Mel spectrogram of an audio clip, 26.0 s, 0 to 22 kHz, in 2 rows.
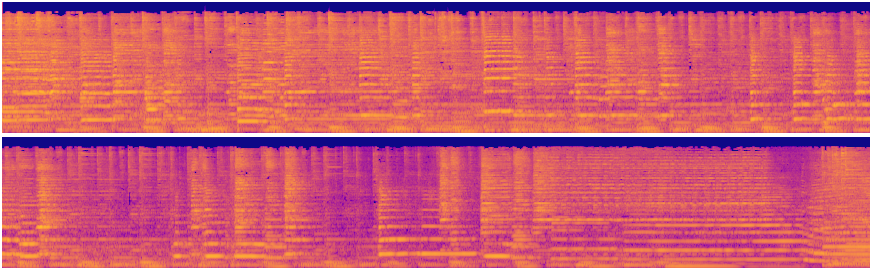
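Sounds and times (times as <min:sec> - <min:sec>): harmonica: 0:00.0 - 0:14.6, 0:18.6 - 0:26.0
saxophone: 0:00.0 - 0:14.6, 0:15.2 - 0:26.0
plucked double bass: 0:00.0 - 0:26.0
strummed acoustic guitar: 0:00.0 - 0:26.0.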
